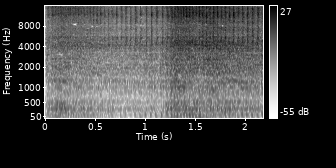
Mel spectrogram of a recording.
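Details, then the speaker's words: TVS Apache RR 310 with stock exhaust at idle, likely rarely used or serviced: a quick, busy idle with a light, fast ticking over the exhaust beat, later smoothing out. Ticking at idle, possibly noisy valves, unconfirmed. "nih seram amat suara klepnya nih H Harusnya kayak gini aja ya suaranya ya Kok ini ada suara klepnya juga nih kemungkinan ada yang enggak beres ini motornya"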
